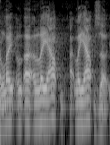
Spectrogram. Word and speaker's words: Lao Tzu: The old Chinese philosopher, Lao Tzu is how you pronounce it.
